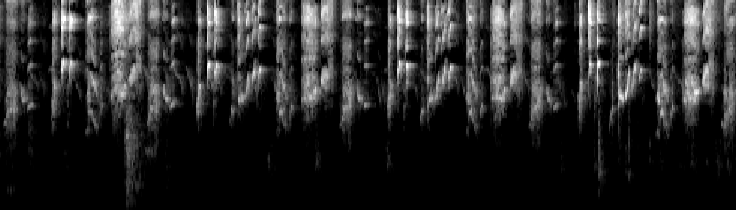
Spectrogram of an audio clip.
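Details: Energetic long-tailed shrike song, a dense, nonstop run of varied chattering, scratchy and twittering high notes with quick rises and falls and barely a pause, delivered with steady intensity throughout.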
